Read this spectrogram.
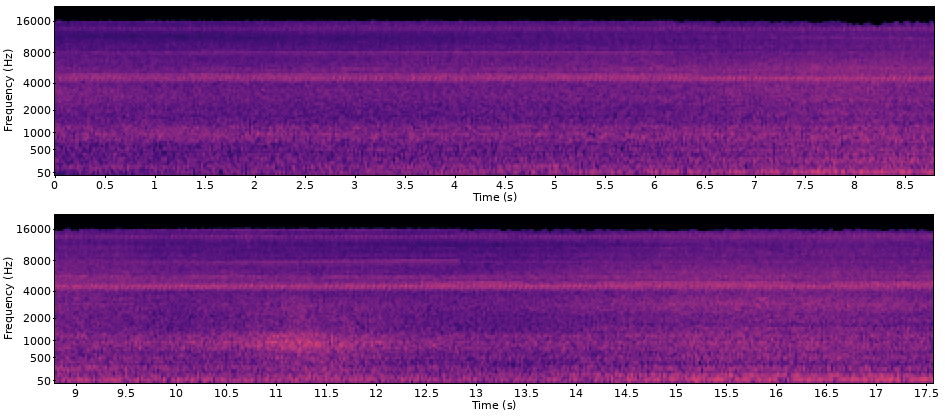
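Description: A heavy truck engine rumbles low and steadily, growing louder.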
